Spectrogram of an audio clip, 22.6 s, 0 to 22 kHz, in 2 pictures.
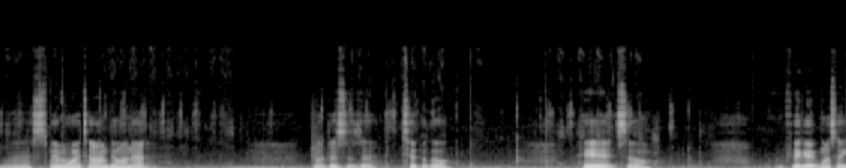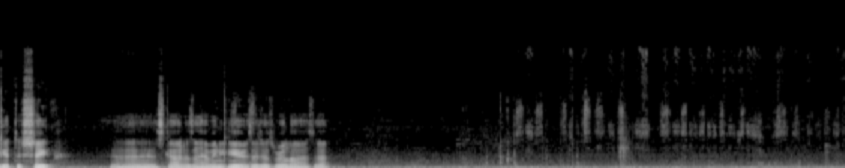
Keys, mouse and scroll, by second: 0.9 middle click, 1.5 click, 2.2 click, 3.6 middle click, 4.5 click, 5.2 shift+click, 6.4 middle click, 7.3 shift+click, 8.2 shift+click, 9.4 middle click, 11.8 click, 12.0 click, 13.5 middle click, 14.4 click, 14.7 click, 15.3 middle click, 18.2 ctrl+click, 18.8 ctrl+click, 19.1 ctrl+click, 19.6 ctrl+click, 19.8 ctrl+click, 20.6 ctrl+click, 20.8 ctrl+click, 21.2 ctrl+click.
